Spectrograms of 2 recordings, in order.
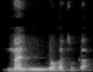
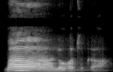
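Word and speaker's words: ما لغتك: on it, so therefore there's no reason to delete this alif and say mal lughatuka, but you will say ma lughatuka.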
